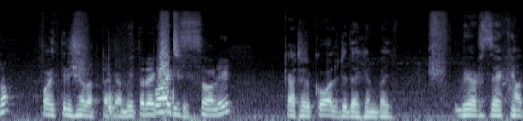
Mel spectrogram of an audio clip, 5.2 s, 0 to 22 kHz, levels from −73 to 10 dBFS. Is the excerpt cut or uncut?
cut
